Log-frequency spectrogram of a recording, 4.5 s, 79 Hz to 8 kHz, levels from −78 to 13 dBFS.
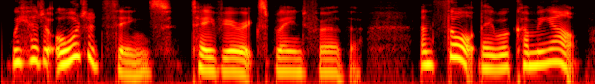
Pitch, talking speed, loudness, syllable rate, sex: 205 Hz, 175 wpm, -18 LUFS, 5.7 syllables/s, female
